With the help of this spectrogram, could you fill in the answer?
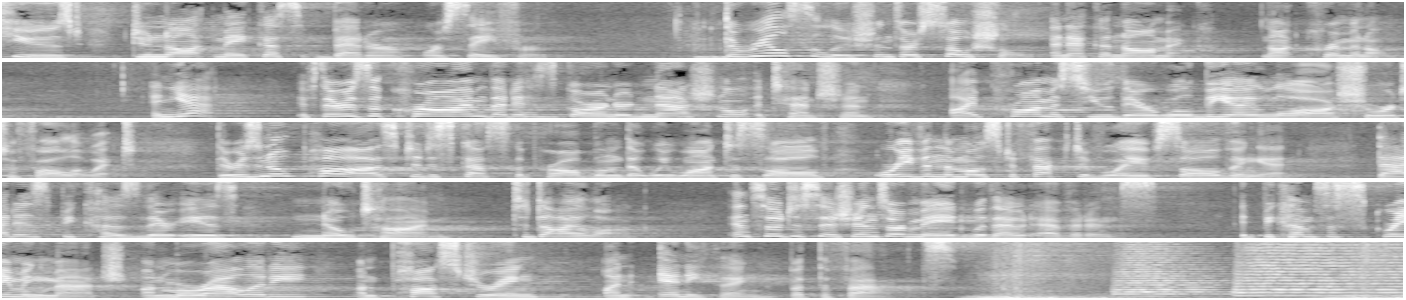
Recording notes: during ideacity's 20th anniversary conference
